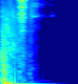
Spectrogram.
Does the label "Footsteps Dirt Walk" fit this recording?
Yes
